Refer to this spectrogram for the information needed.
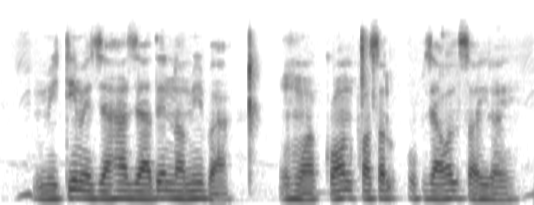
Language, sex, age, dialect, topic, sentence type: Bhojpuri, male, 18-24, Southern / Standard, agriculture, question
